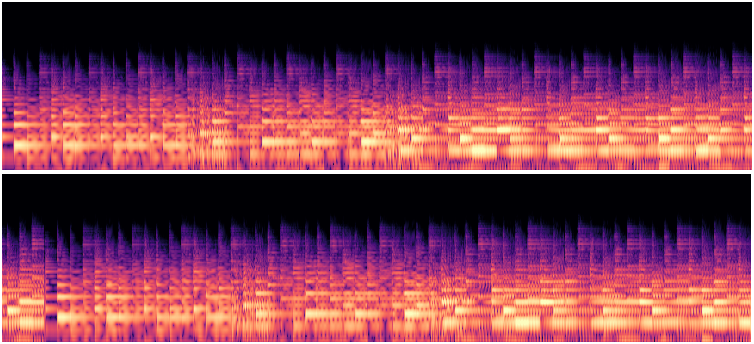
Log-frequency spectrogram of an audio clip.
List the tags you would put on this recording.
Music > Solo instrument
reverb simplesamples samples free bpm music guitar electricguitar electric pianomusic simple loop

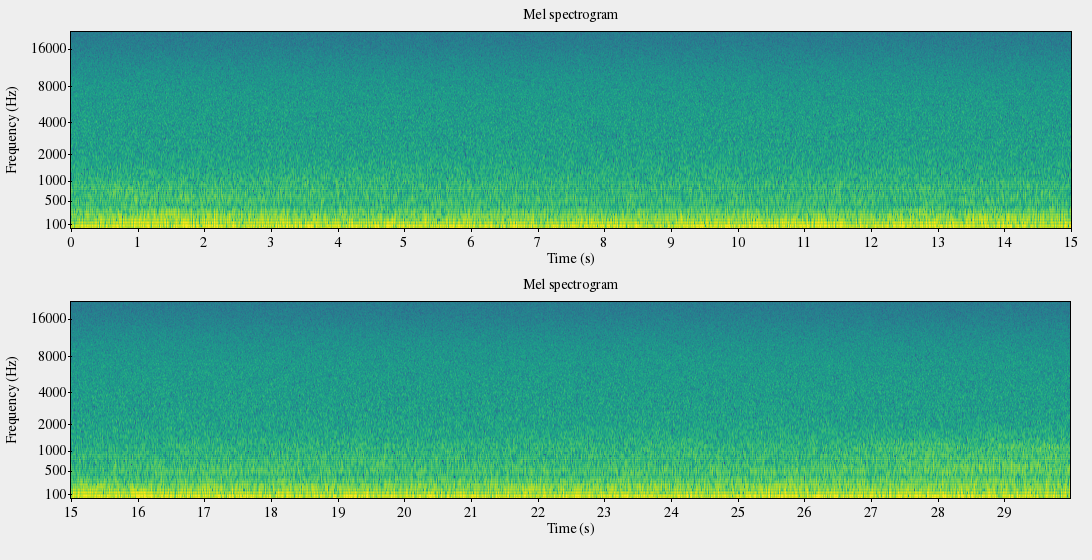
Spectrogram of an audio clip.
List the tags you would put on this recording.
Soundscapes > Nature
sound-installation raspberry-pi modified-soundscape Dendrophone soundscape nature weather-data phenological-recording artistic-intervention natural-soundscape alice-holt-forest field-recording data-to-sound

